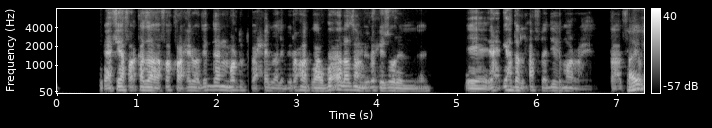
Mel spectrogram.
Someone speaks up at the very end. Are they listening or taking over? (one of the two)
taking over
